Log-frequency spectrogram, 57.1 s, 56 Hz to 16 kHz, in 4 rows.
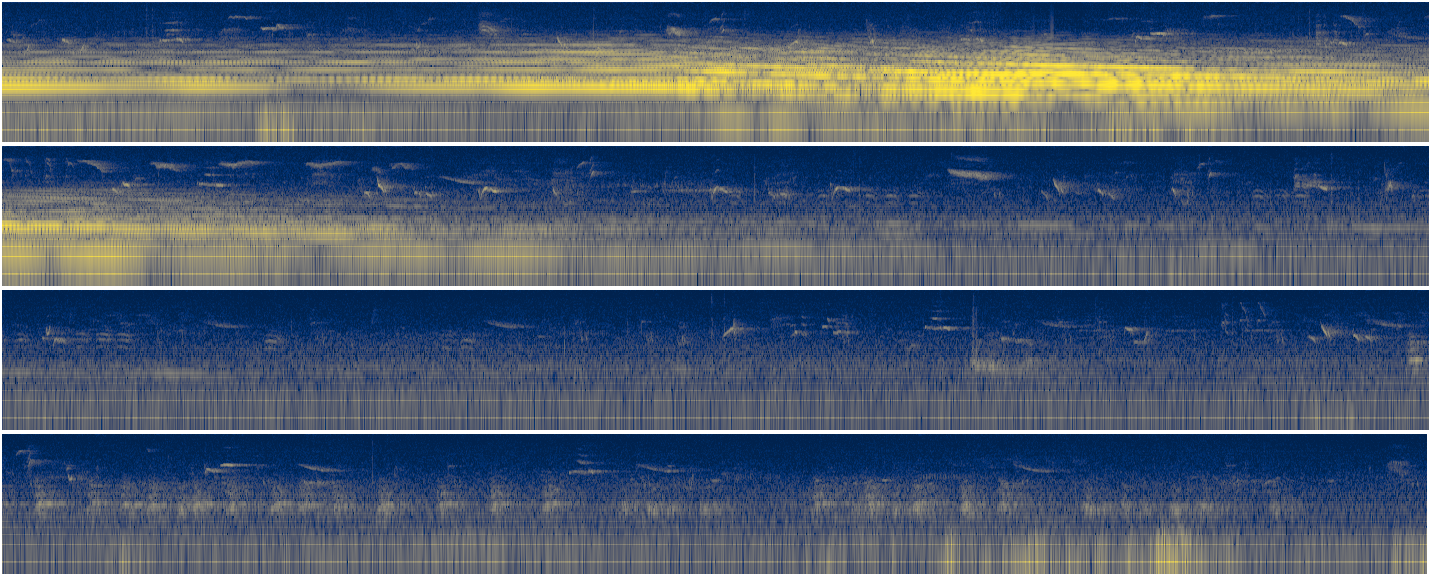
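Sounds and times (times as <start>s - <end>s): warning siren winding down: 0.0s - 32.9s
birds chirping: 0.0s - 57.0s
dog barking: 38.3s - 39.0s, 42.6s - 50.1s, 50.9s - 55.8s.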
